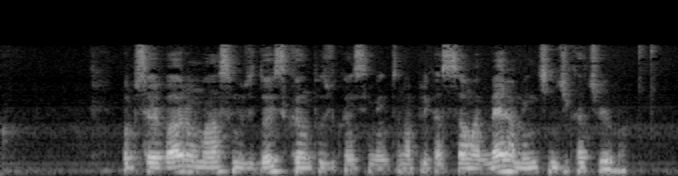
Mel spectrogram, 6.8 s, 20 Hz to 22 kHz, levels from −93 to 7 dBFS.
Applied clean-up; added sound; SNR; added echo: none; none; none; none.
